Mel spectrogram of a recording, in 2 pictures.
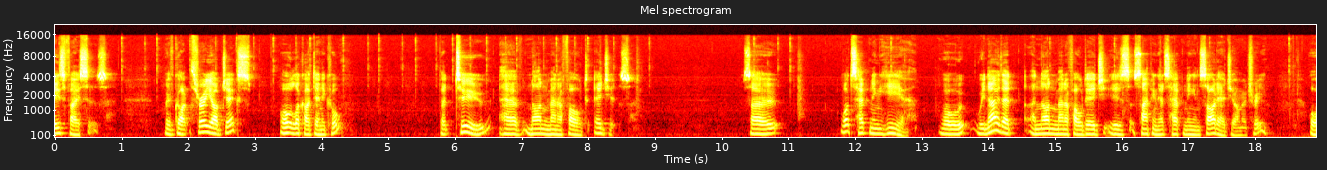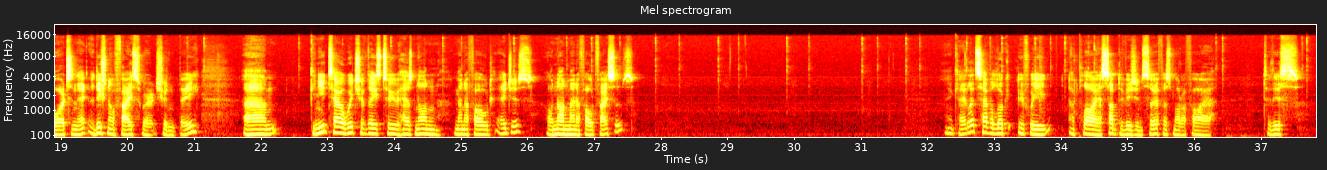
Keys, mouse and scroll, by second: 14.2-16.8 middle drag, 17.3-19.2 middle drag, 20.9-36.0 middle drag, 34.4 right click, 37.7 click.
